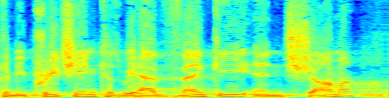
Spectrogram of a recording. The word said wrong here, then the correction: Shami: Is that how you pronounce her name? Shami. Venki and Shami.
